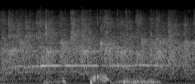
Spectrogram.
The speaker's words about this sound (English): Put your hands together for Jesus as you welcome our pastor.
